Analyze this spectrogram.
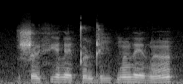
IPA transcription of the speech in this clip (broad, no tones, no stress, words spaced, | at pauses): ʂɘfʲeletõ ɖibə̃ðe ðə̃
